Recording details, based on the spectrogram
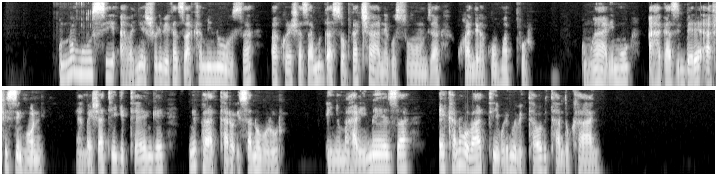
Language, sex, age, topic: Rundi, female, 25-35, education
